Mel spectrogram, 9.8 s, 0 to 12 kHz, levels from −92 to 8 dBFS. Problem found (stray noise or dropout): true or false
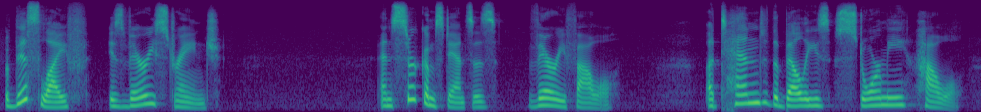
false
